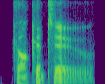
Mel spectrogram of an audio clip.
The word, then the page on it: cockatoo: British English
